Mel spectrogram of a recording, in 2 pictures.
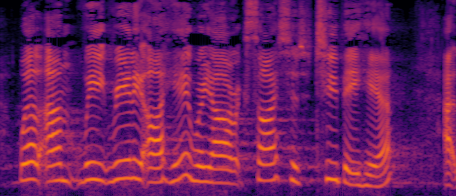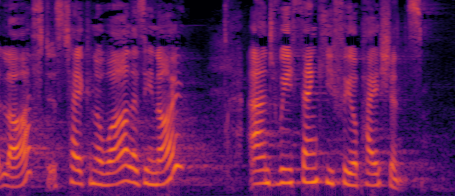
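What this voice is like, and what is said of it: English-tinged Australian accent. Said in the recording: “I have to develop my Australian accent still because it's a bit of an English one still.”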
